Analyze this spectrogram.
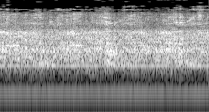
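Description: A spoon scrapes in a pot.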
